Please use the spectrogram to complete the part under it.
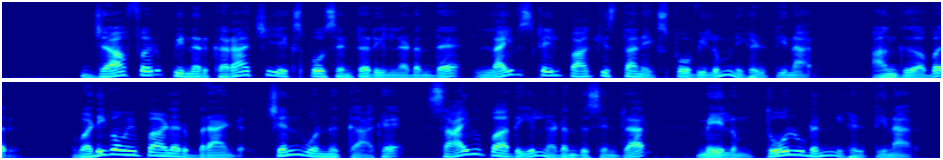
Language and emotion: Tamil, neutral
